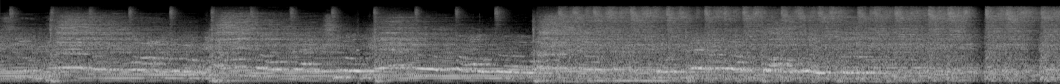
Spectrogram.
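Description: Live hard rock band playing: distorted electric guitars, bass and a drum kit, with a man singing a held melody over them.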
